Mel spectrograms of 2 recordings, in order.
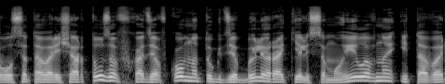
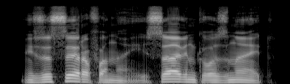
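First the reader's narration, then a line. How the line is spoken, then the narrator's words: Grumbling. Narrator (Russian): бурчал Тыжных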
